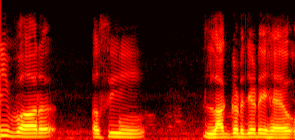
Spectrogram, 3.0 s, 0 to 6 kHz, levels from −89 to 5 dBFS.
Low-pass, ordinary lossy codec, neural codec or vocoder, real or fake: 5.4 kHz; Opus, 64 kbps; none; real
